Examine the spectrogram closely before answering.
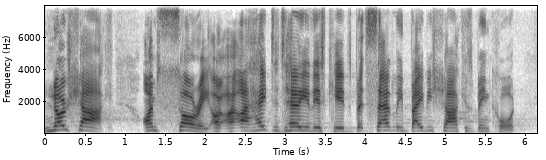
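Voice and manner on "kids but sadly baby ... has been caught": ordinary talk, nothing marked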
